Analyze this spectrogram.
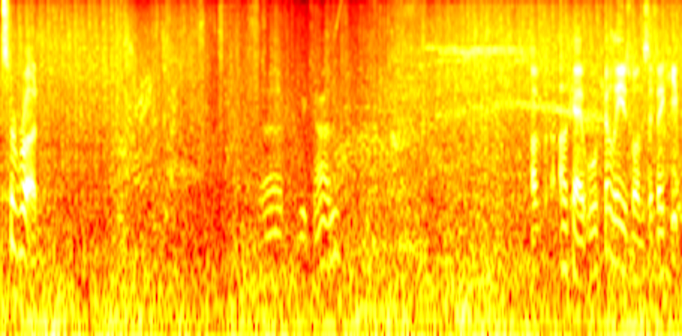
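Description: A futuristic gun fires with sharp electric zaps.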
